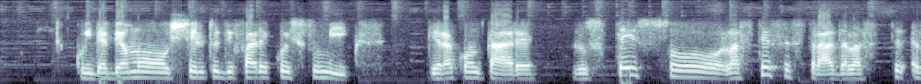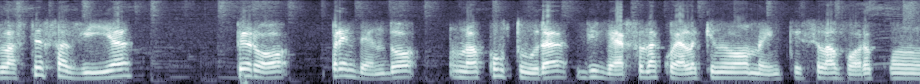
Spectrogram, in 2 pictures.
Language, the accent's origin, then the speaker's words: Italian; Brazil; Sì, sono brasiliano.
